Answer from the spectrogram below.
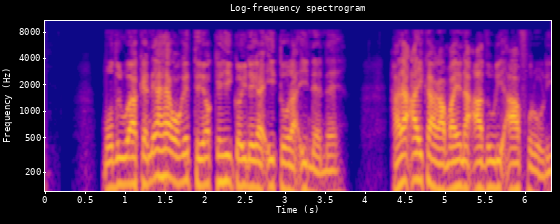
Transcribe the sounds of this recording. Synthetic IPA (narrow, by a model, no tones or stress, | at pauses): moðuɾuwakɛneaɦaɣɔɣetejɔkehiɡɔineɣaʔitoɾa̰ʔinɛnɛ | haɾeaʔaikaɣamaɾena̰ʔaðuɾiʔafoɾoɾi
